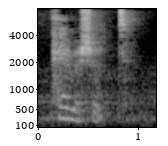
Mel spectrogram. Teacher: Động từ, chúng ta trọng âm rơi vào âm đầu tiên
